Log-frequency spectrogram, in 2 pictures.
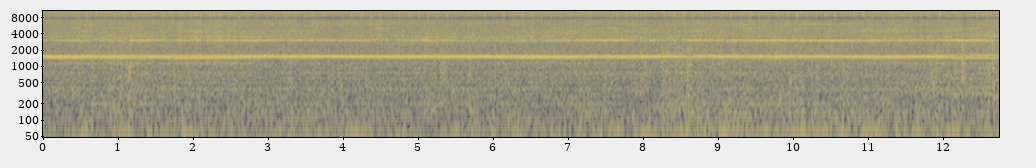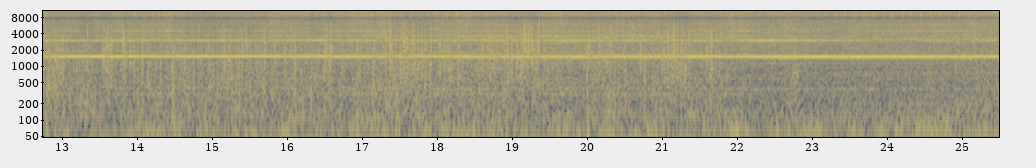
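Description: Small helicopter's engine and rotor heard from inside the cabin during takeoff and climb-out: a loud, steady drone with a high whine held at one pitch.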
